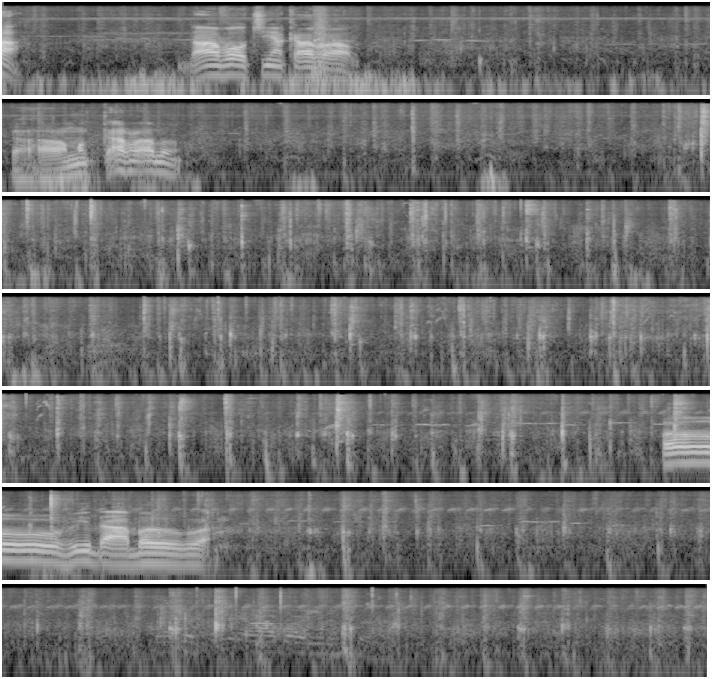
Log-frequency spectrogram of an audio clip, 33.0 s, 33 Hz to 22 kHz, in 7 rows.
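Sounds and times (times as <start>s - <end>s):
horse hooves clip-clopping on dirt: 0.0s - 33.0s.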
